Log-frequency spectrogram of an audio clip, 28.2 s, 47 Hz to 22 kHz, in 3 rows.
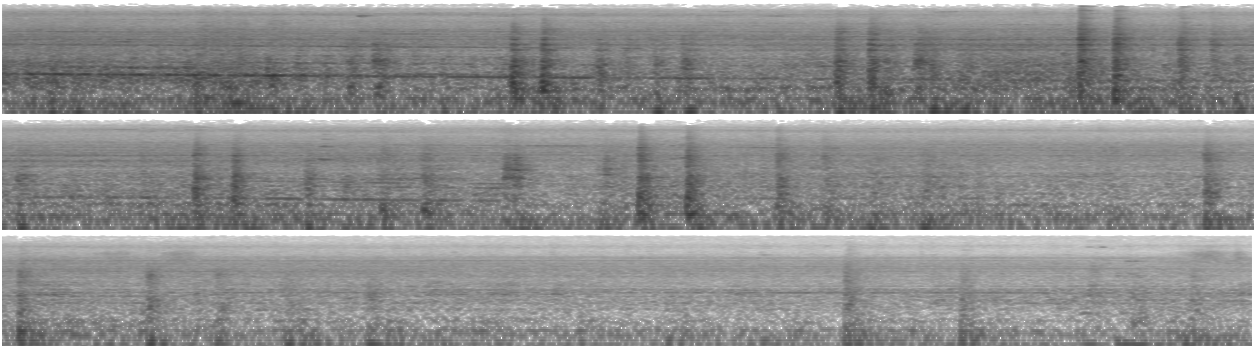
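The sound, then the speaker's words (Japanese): A metro train arriving at Panie station (station number E8) rumbles steadily along the track, with a low droning hum, a slowly falling tonal whine, and scattered rattles and clicks from the carriage. No voices are heard. “This is Panie. Station number E8. The doors on the left side will open.”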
